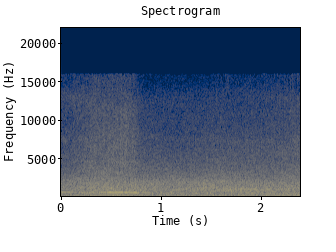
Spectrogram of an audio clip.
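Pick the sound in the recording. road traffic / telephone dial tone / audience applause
road traffic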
